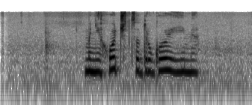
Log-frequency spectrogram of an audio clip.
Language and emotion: Russian, neutral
